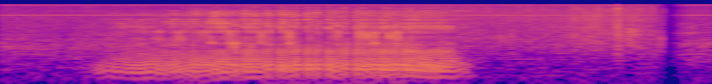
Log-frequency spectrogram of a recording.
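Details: Boss, a French Bulldog napping inside a kotatsu and snoring loudly while rolling over, gives one long raspy snore of about two seconds, a low pulsed rumble rising and fading, then a quiet indoor room with a faint click.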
